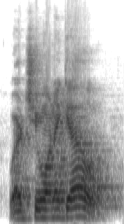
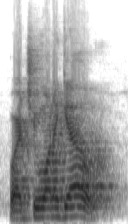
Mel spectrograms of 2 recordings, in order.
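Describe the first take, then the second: First: 'Want to' is reduced to 'wanna', American style. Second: 'Want to' is reduced to 'wanna', American style.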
